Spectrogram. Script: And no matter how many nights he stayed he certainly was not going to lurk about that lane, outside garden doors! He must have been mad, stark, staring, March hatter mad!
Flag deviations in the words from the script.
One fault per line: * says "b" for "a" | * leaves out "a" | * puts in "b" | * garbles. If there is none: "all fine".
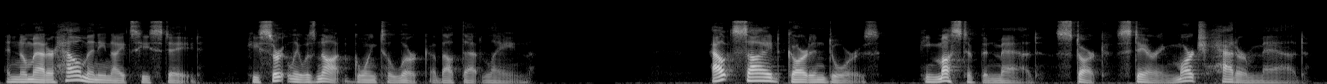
all fine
